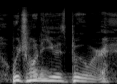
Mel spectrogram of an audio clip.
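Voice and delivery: eager calling out. Retelling a podcast listener who ran up to the hosts, retelling a yell. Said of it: "immediately yelled".

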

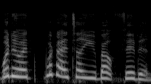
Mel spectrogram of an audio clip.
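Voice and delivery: sassy put-on voice. Retelling how a girl's mother scolded her, in a mom impression. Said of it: "That's my mom impression".

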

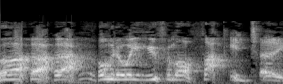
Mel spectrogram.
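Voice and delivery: loud, high-pitched put-on British accent, robotic. Quoting a big robot from a game: imitating a British robot. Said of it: "big robots in it that go".

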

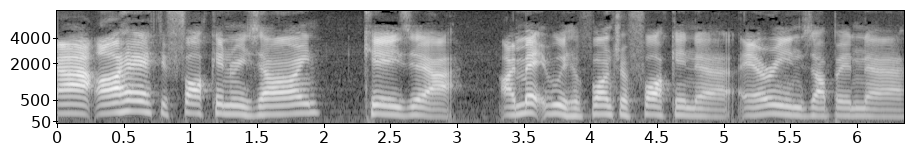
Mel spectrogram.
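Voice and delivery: put-on speaking with a New Zealand accent. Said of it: "I have to say it in a New Zealand accent".

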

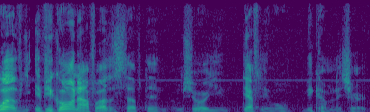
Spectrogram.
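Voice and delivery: dry, fast, sarcastic aside. Inviting listeners to church on sunday: sarcastic. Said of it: "That was sarcastic".

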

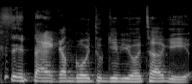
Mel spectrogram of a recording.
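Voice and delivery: put-on Hawaiian accent. Acting out a bit offering a tuggy: put-on Hawaiian accent. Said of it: "Was that your accent for a Hawaiian?".

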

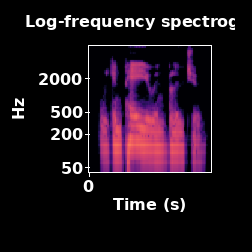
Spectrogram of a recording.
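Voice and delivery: ordinary talk

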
